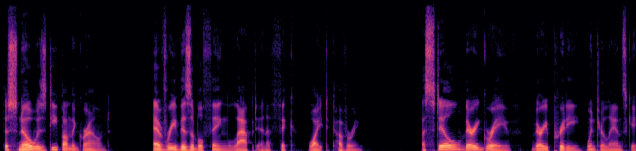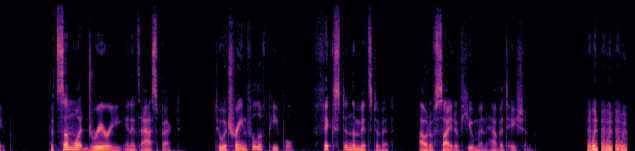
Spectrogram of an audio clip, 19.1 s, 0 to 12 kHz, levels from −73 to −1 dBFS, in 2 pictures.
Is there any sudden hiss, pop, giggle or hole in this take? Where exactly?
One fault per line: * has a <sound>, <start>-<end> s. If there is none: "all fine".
* has a laugh, 18.4-19.0 s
